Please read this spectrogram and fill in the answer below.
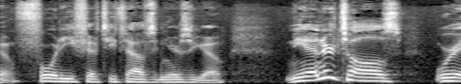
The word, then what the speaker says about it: Neanderthals: Neanderthals, which is how you say it correctly, Neanderthals were actually...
